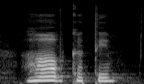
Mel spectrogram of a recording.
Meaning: to bark (make a short, loud, explosive noise with the vocal organs (especially dogs))
- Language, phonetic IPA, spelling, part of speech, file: Ukrainian, [ˈɦau̯kɐte], гавкати, verb, Uk-гавкати.ogg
